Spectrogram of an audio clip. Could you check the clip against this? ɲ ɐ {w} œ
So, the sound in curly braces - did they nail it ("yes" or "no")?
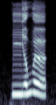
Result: yes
